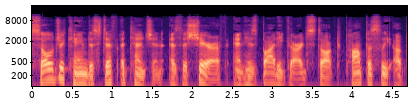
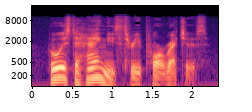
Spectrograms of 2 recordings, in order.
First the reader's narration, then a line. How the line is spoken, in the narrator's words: asked the palmer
